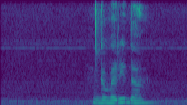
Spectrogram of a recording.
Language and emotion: Russian, neutral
